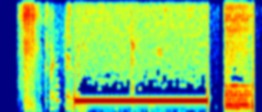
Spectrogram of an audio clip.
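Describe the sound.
Telephone ringing tone during a call transfer to an advisor: a long, steady mid-pitched tone follows brief speech, then a shorter, richer tone burst comes after a pause.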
